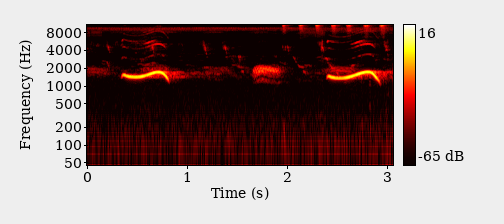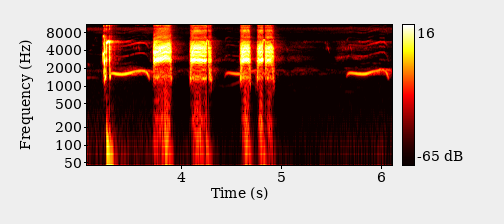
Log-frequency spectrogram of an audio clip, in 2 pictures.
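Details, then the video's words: Black francolin (Sindhi teetar) calling in a natural setting: clear, curving whistled notes that rise then dip, spaced about a second apart, with a cluster of loud, harsh, broadband bursts in the middle. "Sindhi Teetar Sound 2026 | Black Francolin Calling in Nature"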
